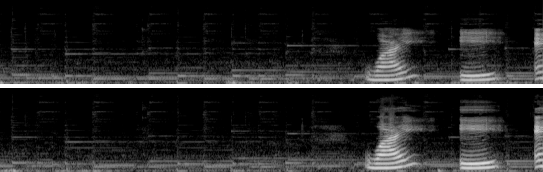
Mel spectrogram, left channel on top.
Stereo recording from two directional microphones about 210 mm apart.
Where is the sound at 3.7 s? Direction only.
30° right (ahead or behind).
